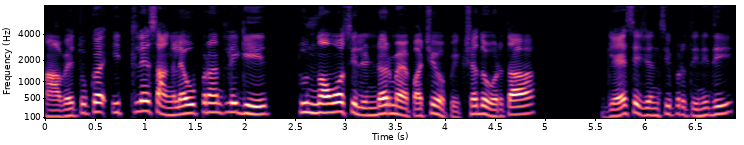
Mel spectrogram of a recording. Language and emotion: Goan Konkani, surprised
